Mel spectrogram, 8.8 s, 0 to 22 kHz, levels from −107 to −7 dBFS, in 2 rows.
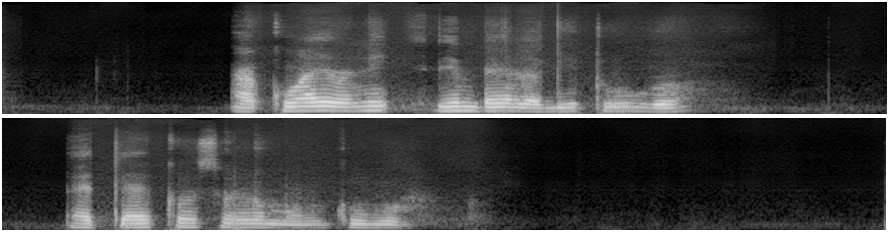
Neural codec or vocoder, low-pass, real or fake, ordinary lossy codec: codec, 44.1 kHz, 2.6 kbps, DAC; none; fake; none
